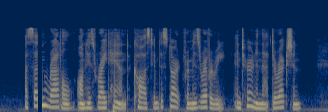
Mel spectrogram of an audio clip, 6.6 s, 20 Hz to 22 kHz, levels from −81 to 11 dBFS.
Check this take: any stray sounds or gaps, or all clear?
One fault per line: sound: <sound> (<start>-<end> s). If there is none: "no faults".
sound: dropout (0.8-0.8 s)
